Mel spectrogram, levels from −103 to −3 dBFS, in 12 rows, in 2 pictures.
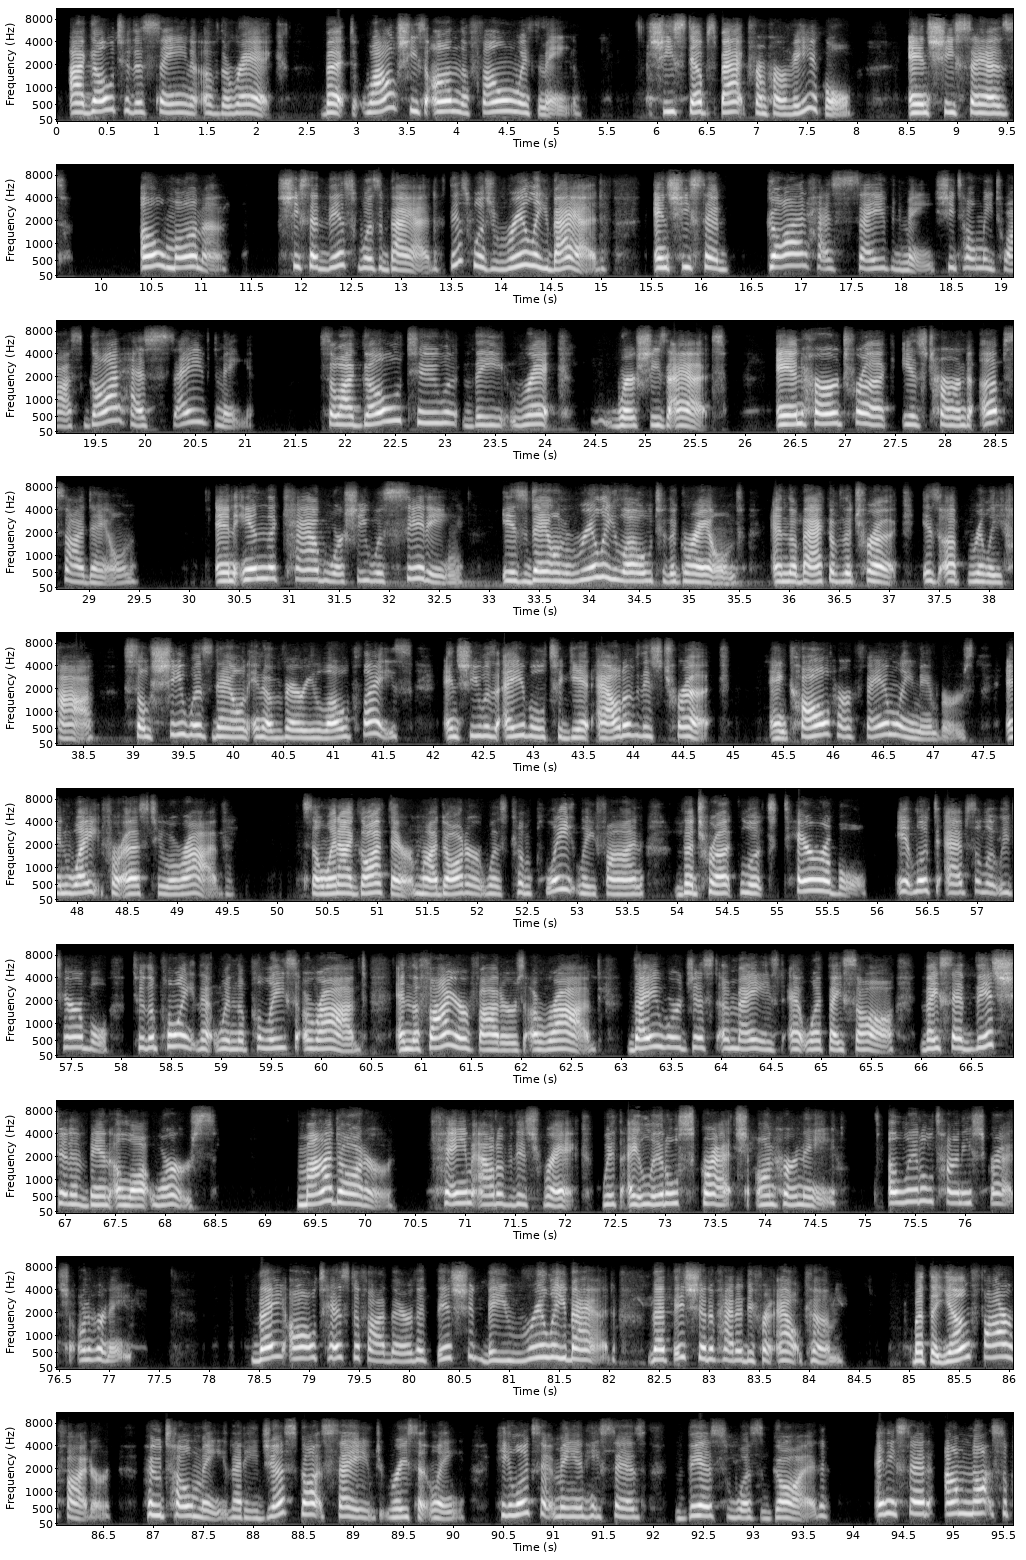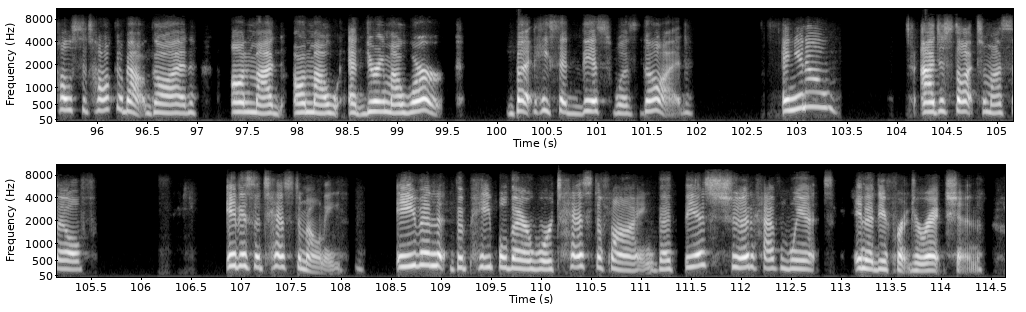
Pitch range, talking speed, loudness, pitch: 245-315 Hz, 150 wpm, -18 LUFS, 275 Hz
